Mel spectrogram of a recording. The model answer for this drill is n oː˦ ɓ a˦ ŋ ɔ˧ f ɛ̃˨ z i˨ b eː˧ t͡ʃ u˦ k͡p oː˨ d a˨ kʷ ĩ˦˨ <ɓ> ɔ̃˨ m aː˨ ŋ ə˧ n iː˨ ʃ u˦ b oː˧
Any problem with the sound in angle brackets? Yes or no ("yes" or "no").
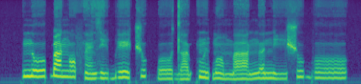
no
